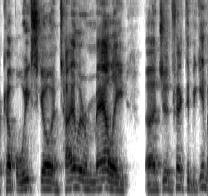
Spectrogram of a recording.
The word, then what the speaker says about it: Mahle: It's Mali. It's spelled M Ahle E, but it rhymes with rally.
